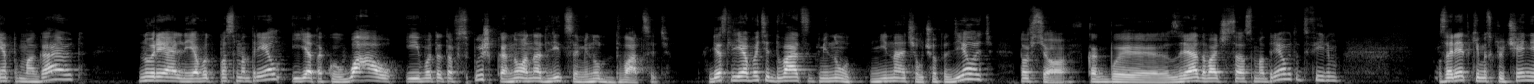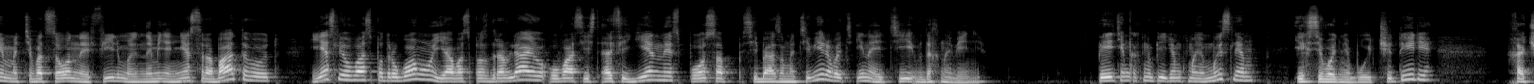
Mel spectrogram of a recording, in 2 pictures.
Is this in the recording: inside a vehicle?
no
